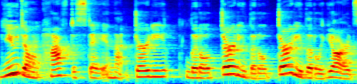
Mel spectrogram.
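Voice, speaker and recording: A woman speaks in a put-on character voice at medium pitch and a moderate pace. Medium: read story. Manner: repetitive, excitable.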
